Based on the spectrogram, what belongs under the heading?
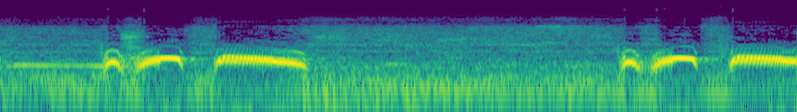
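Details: Caged male spotted dove singing loud, ringing coos: a soft flat lead-in, a quick double note and a long falling coo, repeated after a pause of about two seconds, over a quiet background hum.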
